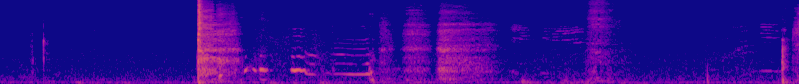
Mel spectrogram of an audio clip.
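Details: Sudden sharp gasp, then strained moaning and whimpering between halting breaths from a young girl, coaxed to open her mouth and breathe; breath-holding tic episode in Tourette syndrome.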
